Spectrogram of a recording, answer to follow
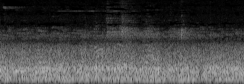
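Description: Steady outdoor street ambience: a continuous, even rushing noise with no distinct events.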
